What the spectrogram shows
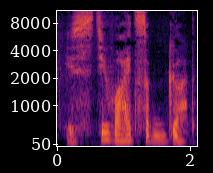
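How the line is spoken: Hissed with hatred. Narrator (Russian): с ненавистью прошипел вампир

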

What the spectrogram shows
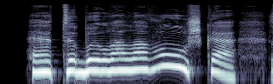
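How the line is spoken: Moaning. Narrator (Russian): застонала Нина

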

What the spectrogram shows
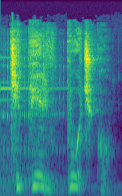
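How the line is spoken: Whisper. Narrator (Russian): шепнул крендель

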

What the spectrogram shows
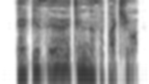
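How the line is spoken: Teacher's hiss. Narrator (Russian): прошипел наш преподаватель

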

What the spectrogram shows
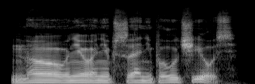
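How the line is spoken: Grumbled. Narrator (Russian): проворчал тот

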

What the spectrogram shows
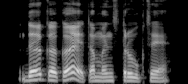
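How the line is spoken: Sighing. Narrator (Russian): Вздохнул медальон

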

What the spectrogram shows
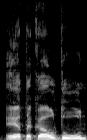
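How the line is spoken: Booming drone. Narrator (Russian): прогудел десятка

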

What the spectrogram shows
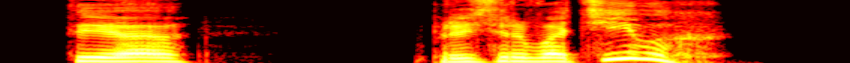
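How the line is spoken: Embarrassed, barely squeezed out. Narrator (Russian): Девушка неожиданно густо покраснела, после чего едва выдавила

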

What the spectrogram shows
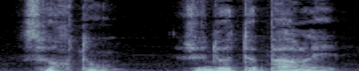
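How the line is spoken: Strange murmur, woman. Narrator (French): Elle murmure, d'un ton étrange

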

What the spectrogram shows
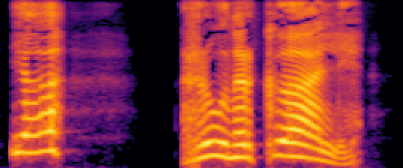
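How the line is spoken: Breathless exhale. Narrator (Russian): выдохнул Капо

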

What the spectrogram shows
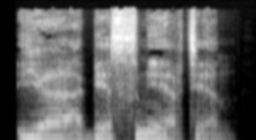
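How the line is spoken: Growled. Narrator (Russian): прорычал преследователь

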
